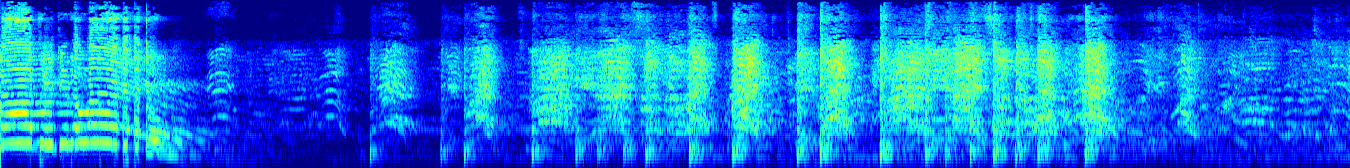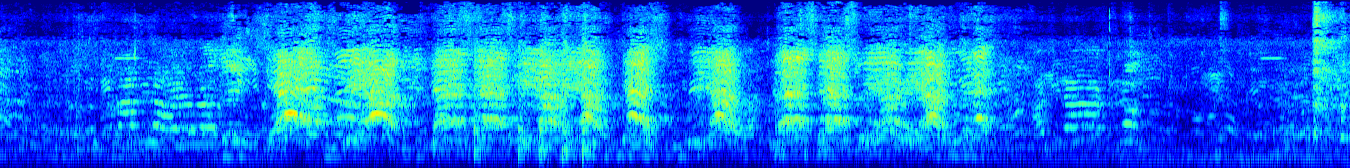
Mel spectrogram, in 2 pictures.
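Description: Children of the Patrol Agila group shouting a rhythmic yell routine, loud chanted bursts and cheers with crowd hubbub and clapping underneath, an announcer's voice briefly at the start.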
